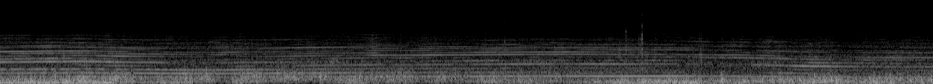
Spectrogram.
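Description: Model airplane's engine running steadily in flight, a buzzing drone whose pitch dips slightly and recovers as the plane passes.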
